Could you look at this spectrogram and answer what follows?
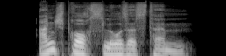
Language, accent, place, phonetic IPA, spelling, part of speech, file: German, Germany, Berlin, [ˈanʃpʁʊxsˌloːzəstəm], anspruchslosestem, adjective, De-anspruchslosestem.ogg
- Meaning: strong dative masculine/neuter singular superlative degree of anspruchslos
